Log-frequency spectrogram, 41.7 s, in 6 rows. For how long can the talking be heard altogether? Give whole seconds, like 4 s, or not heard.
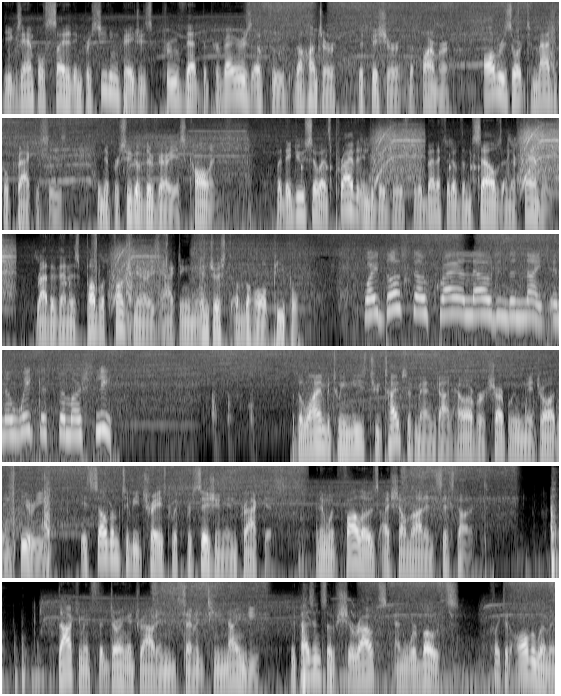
37 s.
